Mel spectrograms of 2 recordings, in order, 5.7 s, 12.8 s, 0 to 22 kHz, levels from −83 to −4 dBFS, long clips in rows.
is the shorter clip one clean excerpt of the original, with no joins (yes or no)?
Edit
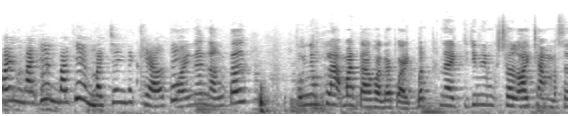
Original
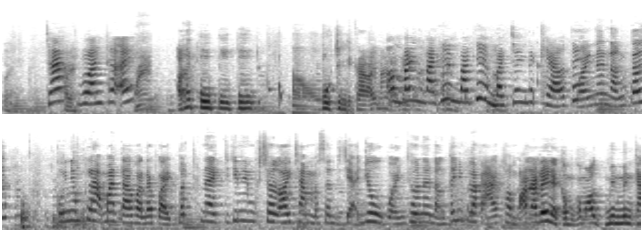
yes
